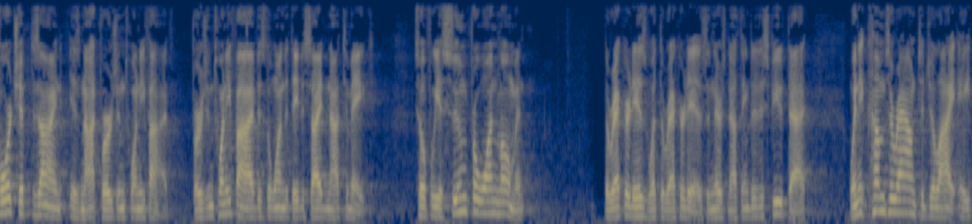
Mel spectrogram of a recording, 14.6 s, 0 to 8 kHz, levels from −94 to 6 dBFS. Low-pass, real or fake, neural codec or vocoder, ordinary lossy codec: 7.2 kHz; real; none; Opus, 64 kbps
